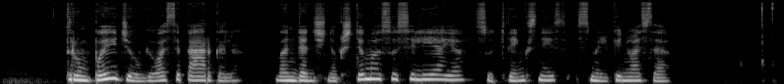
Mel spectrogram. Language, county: Lithuanian, Kaunas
